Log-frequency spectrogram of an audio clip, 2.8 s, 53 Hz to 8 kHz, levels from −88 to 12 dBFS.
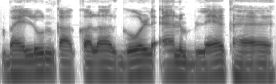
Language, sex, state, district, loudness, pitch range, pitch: Hindi, male, Jharkhand, Palamu, -15 LUFS, 90-100 Hz, 95 Hz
